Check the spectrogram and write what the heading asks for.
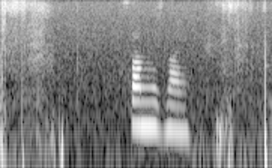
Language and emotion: Russian, neutral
